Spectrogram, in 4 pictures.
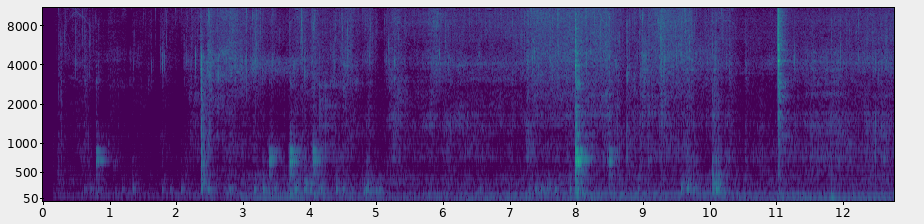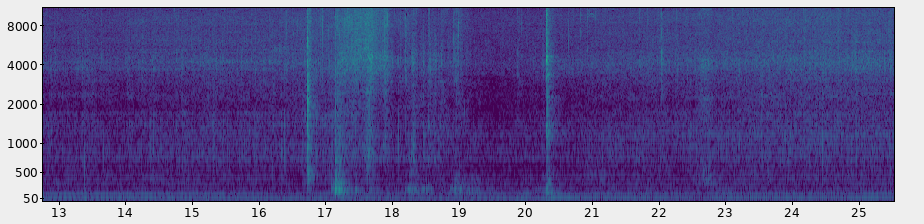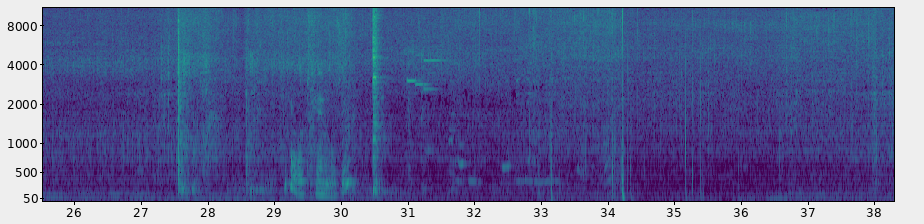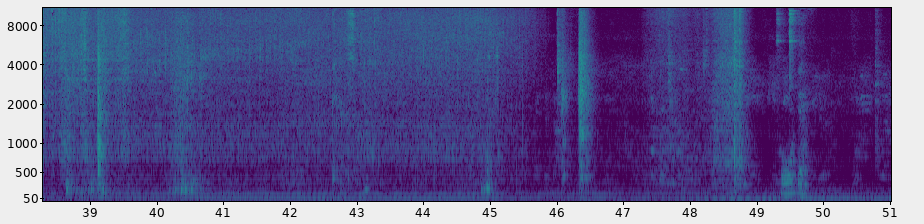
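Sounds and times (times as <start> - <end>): food sizzling in a pan: 0.2 - 45.7
metal spoon scraping a pan: 27.2 - 29.3.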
